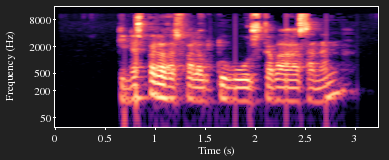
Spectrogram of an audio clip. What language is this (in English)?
Catalan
